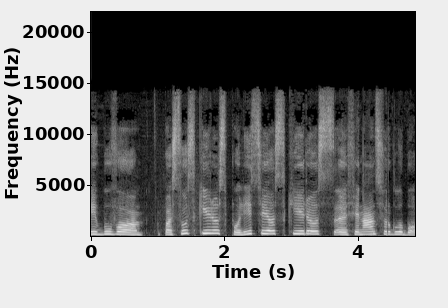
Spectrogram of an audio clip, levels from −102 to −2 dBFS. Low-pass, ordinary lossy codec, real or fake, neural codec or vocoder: 14.4 kHz; MP3, 96 kbps; fake; vocoder, 44.1 kHz, 128 mel bands, Pupu-Vocoder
